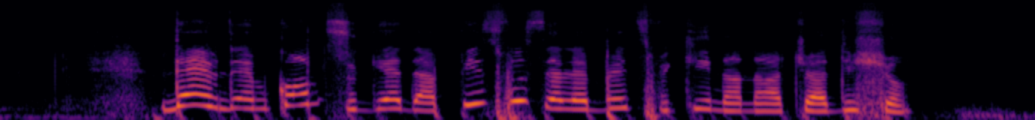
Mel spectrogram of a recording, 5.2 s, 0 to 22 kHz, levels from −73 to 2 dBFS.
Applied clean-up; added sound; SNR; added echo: none; none; none; none.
